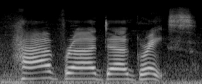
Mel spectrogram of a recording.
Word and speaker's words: Havre de Grace: resolution about how the name was to be pronounced so ready repeat after me havra de grace hav de Grace the town is probably the largest visitor attraction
